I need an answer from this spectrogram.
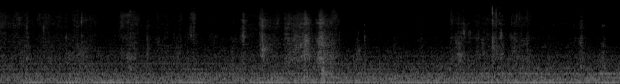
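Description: Close-miked chewing of a mouthful of wrap, with soft wet mouth sounds. Aluminium foil crinkles in short bursts as the foil-wrapped wrap is handled and set down, over a low steady hum.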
